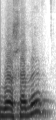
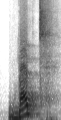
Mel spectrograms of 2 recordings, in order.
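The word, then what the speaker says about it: but: Fastest, তাহলে গ্যাপে এখানে কি বসাবে? ফাস্টেস্ট, সবচেয়ে দ্রুতগামী, ফাস্টেস্ট। ওকে, বাট কিন্তু দ্য টর্টয়েস, টর্টয়েস, আচ্ছা এখানে দেখো এই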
